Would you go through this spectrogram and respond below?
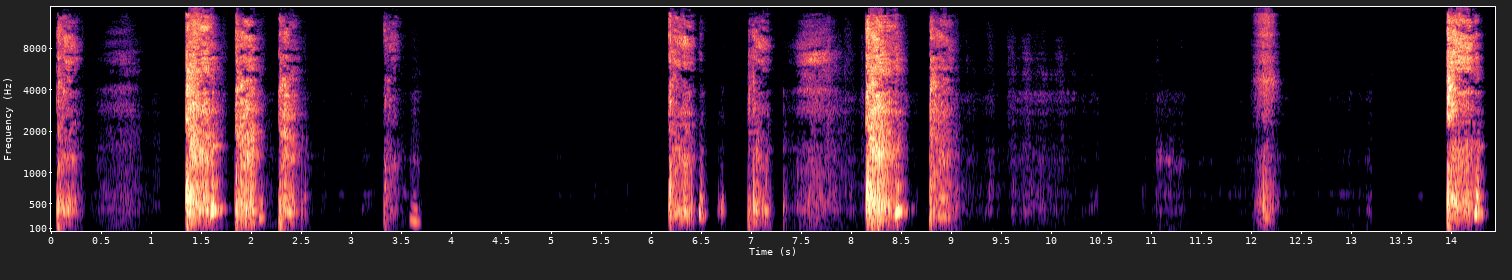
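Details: Adult still coughing up morning phlegm: repeated bouts of harsh, loose-sounding coughs, a productive cough.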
